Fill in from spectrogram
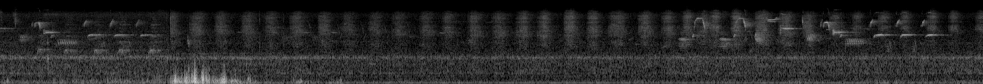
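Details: Three young pileated woodpecker chicks at the nest, with parents coming in to feed them, beg with rapid, high, scratchy chirps in uneven bursts that grow busier toward the end; a low thump near the start and a steady background hum throughout.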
